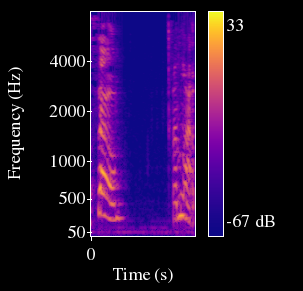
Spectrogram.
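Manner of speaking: normal talking voice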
